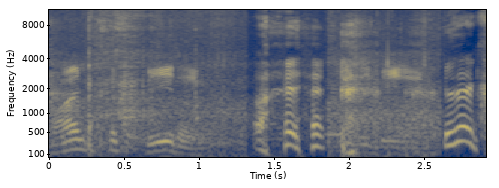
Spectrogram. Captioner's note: laughing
